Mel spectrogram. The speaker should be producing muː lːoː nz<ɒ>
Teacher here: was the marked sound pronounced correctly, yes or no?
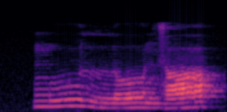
yes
